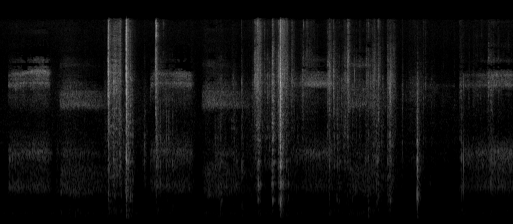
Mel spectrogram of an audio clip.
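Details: A baby's loud snoring.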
